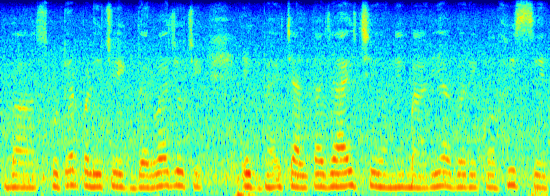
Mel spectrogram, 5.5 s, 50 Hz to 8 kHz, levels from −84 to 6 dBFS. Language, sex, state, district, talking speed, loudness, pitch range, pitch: Gujarati, female, Gujarat, Gandhinagar, 195 wpm, -16 LUFS, 185-200 Hz, 195 Hz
